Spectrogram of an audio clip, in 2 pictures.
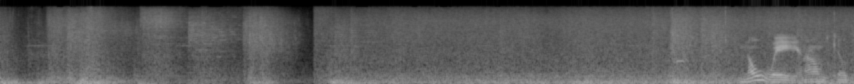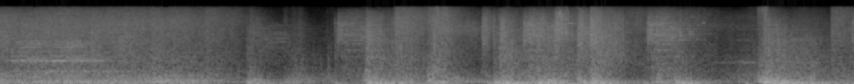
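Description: Blades clash and strike with heavy impacts.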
